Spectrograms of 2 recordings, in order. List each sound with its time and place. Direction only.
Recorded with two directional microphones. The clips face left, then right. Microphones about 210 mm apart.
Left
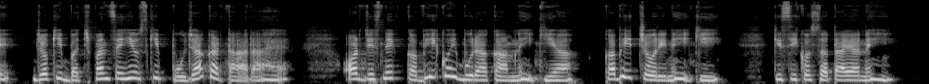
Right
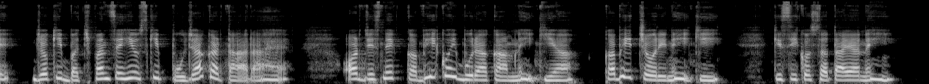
0.0 s speech: 50° right (ahead or behind)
